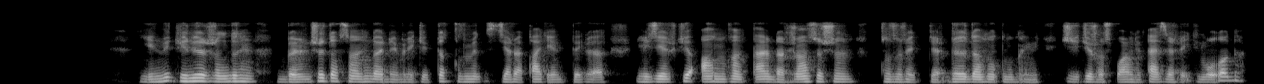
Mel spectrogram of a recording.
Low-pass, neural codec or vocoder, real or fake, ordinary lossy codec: 7.2 kHz; autoencoder, 22.05 kHz, a latent of 192 numbers a frame, VITS, trained on one speaker; fake; none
